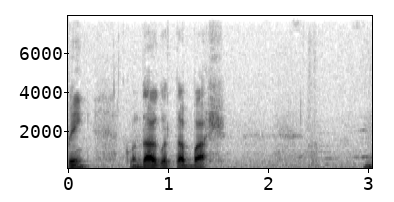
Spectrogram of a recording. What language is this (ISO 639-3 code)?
por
